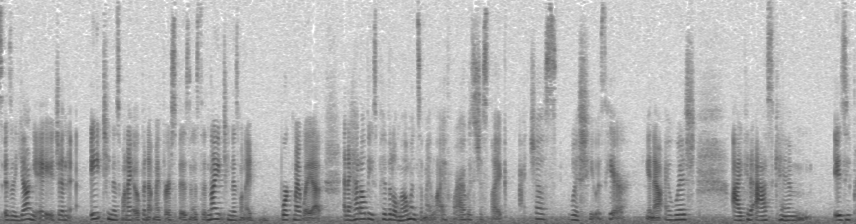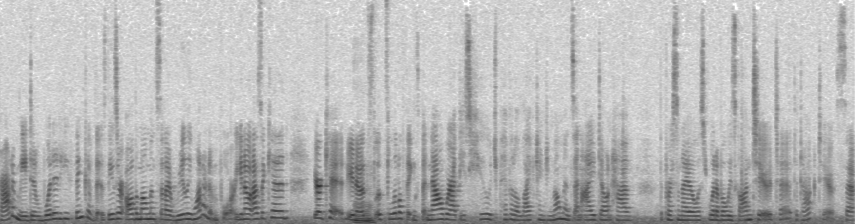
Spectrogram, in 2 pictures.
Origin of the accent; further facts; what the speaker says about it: Santa Paula, California, United States; I grew up in Santa Paula. I work in LA now primarily.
